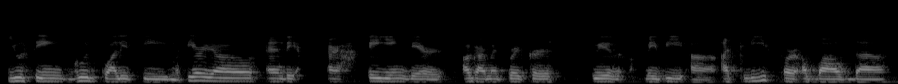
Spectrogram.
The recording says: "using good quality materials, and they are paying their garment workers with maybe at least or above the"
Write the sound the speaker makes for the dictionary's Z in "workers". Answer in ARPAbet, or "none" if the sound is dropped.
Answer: S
